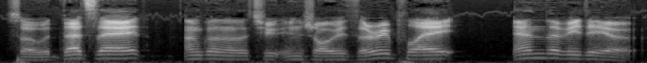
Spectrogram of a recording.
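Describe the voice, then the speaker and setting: A young man commenting on his own gameplay replay, excitable and swearing, with lots of stumbling restarts, on a home desk mic. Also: a little high, moderate pace. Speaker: gaming channel host.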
